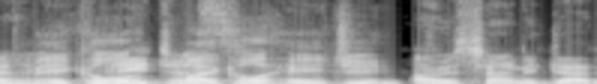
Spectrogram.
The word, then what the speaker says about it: Hage: Michael Hagee.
